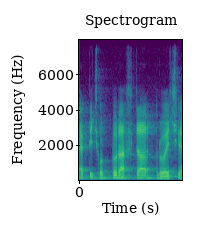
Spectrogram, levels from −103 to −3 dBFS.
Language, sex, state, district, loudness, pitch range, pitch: Bengali, male, West Bengal, Jhargram, -27 LUFS, 115-130 Hz, 125 Hz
